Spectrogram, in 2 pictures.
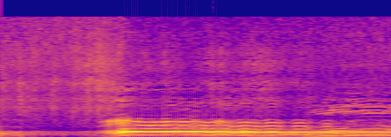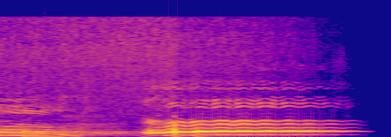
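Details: Wolves howling together, several overlapping voices: a steady harmonic howl joined by a lower wavering one that rises and falls, then a pause and a fresh howl sliding upward and holding.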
